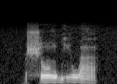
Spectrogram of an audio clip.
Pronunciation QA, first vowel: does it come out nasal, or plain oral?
nasal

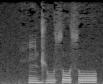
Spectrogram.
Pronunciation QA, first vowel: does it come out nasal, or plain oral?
nasal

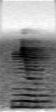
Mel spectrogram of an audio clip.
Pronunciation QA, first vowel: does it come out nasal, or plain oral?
nasal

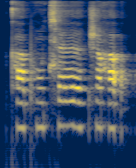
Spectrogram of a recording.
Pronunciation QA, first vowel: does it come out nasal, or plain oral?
oral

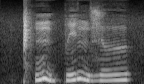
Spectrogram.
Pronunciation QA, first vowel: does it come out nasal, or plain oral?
nasal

